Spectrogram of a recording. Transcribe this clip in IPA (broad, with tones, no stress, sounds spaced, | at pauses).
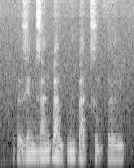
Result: ʔ ə̰ː˧˨ ɣ ɛ˧ ŋ ɣ a˨˦ n ɓ a˨˩ w h w ɨ˧ ɓ a˨˩ t̚ x ə̰˧˨ m h ə˧ n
